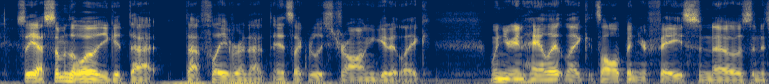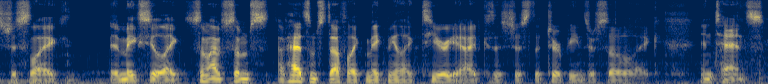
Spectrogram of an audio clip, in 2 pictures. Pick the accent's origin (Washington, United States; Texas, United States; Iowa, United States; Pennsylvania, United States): Washington, United States; now in California, United States; I'm from Washington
